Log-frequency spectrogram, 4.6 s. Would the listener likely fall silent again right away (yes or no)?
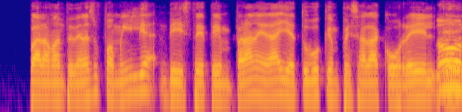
no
